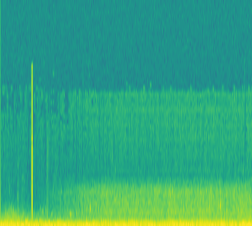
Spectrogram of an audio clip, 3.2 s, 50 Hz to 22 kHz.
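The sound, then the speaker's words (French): A deep, muffled underwater rumble, like a dull explosion, of a large chunk breaking off an Arctic iceberg, heard by a diver at about 40 metres depth; a dense low roar that holds steady throughout, with a couple of brief sharp clicks right at the start and no voices. “Et puis soudain, un grondement, comme une explosion sourde.”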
